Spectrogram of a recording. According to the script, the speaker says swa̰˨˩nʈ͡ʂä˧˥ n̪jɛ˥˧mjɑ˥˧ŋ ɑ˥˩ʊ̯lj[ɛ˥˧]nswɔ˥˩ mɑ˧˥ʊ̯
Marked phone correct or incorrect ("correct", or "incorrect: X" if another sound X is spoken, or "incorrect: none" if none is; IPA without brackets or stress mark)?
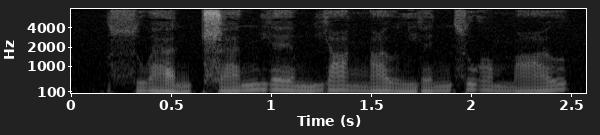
incorrect: ɛ˧˥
